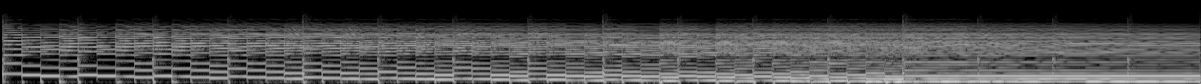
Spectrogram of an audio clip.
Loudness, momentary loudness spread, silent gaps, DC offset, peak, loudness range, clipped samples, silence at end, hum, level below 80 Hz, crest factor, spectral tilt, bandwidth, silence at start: -19 LUFS; 3 LU; none; under 0.1%; -6 dBFS; 2 LU; under 0.1%; 0 s; none; -52 dBFS; 14 dB; -5.5 dB/octave; 9 kHz; 0 s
